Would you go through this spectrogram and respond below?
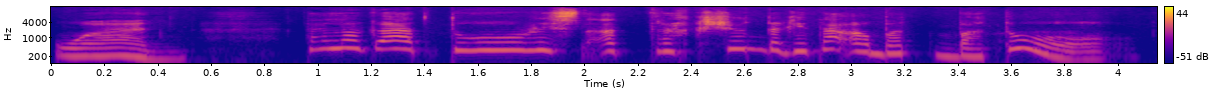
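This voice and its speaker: An outspoken young woman in a radio drama. Her voice sits high, and she talks like someone easily irked. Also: big pitch swings, unhurried, no echo. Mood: chatty. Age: young adult. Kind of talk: Ilocano radio drama acting.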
